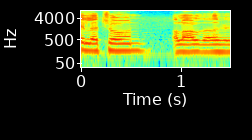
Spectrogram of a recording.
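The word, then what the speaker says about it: lechón: Cubans say lechon. A lot of the other Hispanics will say peril. Lechon say, you say lechon.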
